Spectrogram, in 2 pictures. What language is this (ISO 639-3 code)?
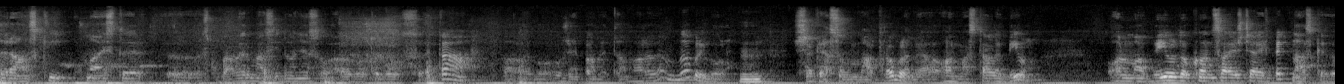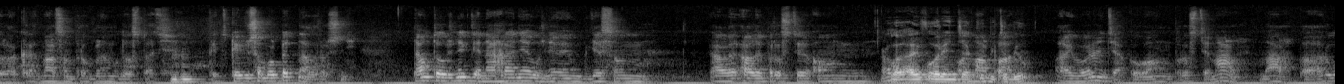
slk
